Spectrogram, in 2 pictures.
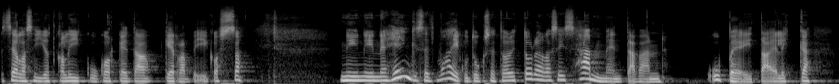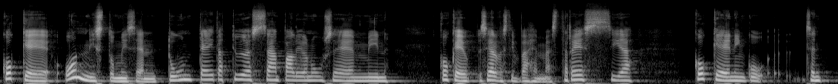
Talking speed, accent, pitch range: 105 wpm, native, 150-200 Hz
